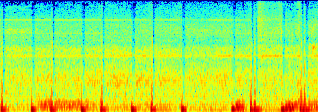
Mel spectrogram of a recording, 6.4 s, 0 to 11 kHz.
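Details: Simulator, about 60 beats a minute: S1, a small crescendo-decrescendo midsystolic murmur, then a split S2 whose gap stays the same on inspiration and expiration, a fixed split second heart sound.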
